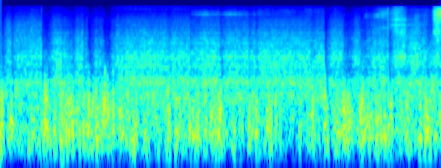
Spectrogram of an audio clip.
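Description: Rumble and clatter of a moving passenger train's coach wheels on the rails, heard from aboard at an open window.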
